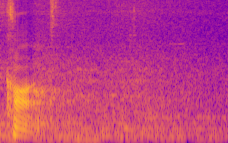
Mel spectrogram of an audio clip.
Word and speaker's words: can't: would tend to say in America we would say can and can't because it's the same word just with an t on the end of it but here it's two different words it's can and it's con you say demand and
